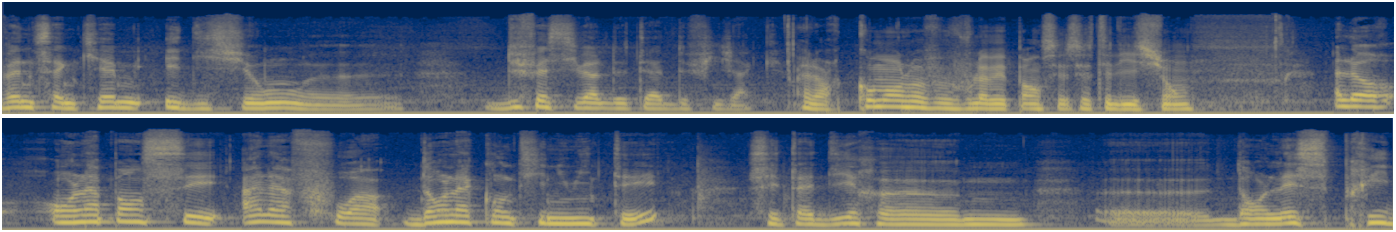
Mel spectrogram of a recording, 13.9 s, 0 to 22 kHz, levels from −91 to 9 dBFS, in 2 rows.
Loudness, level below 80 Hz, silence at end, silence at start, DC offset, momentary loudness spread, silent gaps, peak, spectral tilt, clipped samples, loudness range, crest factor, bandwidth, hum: -16 LUFS; -52 dBFS; 0 s; 0 s; 3%; 14 LU; none; -2 dBFS; -6.5 dB/octave; under 0.1%; 3 LU; 14 dB; 15 kHz; none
